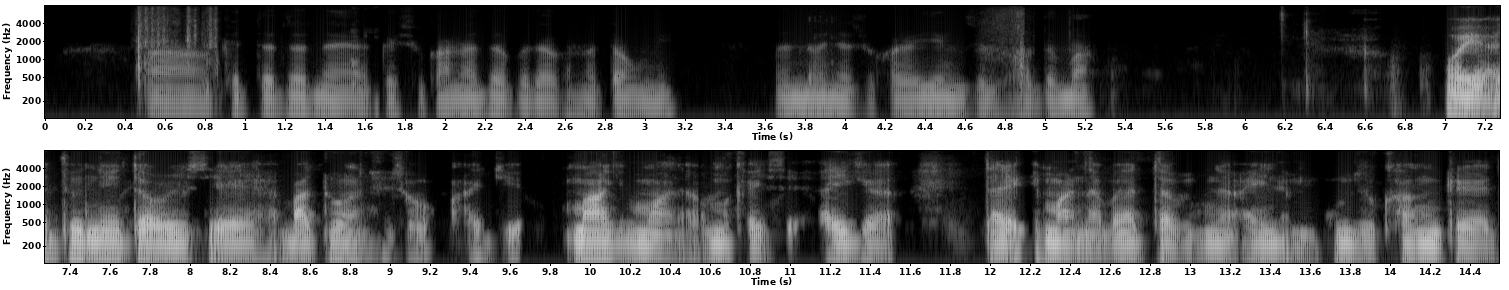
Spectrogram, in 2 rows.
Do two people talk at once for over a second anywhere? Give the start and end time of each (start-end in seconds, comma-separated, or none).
none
